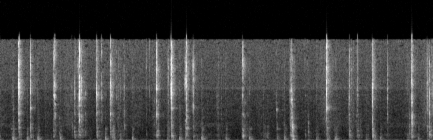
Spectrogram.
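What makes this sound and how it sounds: Fingertips and nails of both hands rapidly press the keys of a grey plastic stenotype machine with a screen. The result is a quick, irregular stream of short, bright plastic clicks and taps. A steady low hum runs underneath throughout.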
